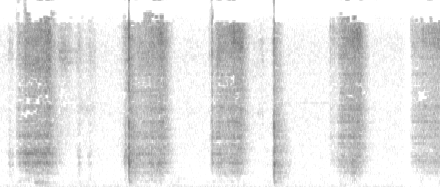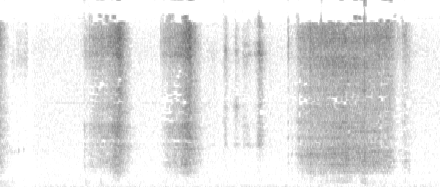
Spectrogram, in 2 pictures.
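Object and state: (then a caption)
Styrofoam ring brushed with a paintbrush. The bristles of a small paintbrush are brushed across a large, white, solid styrofoam wreath ring resting on a table. Each stroke makes a soft, dry, bright scratching swish. The strokes come in a quiet series of short bursts with brief pauses between them.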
